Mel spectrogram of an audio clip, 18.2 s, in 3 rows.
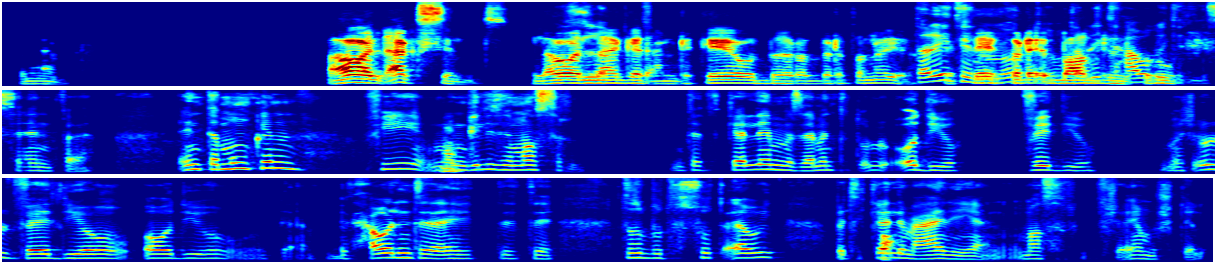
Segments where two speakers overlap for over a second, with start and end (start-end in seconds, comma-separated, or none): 4.6-5.9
